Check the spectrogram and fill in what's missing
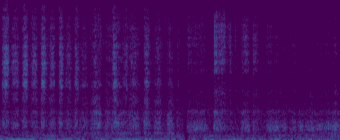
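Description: A felt marker tip scratches and rubs across a flat paper coloring page, filling in light green leaves. The strokes come as a steady run of soft, bright scratches with a low hum underneath and a short pause partway through.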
